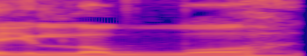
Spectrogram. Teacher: huruf lam jalalahnya dibaca tebal, dibaca tabkhim seperti itu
